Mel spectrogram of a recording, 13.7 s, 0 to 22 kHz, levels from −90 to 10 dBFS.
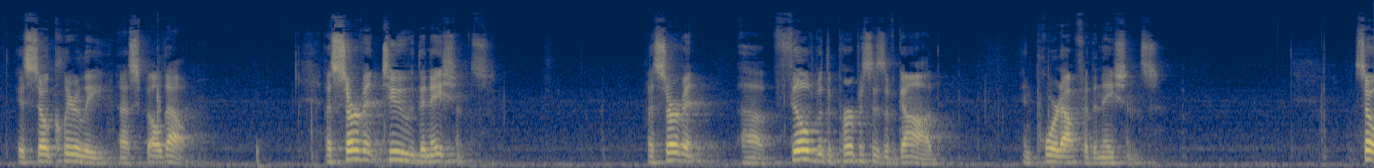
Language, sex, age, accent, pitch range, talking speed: English, male, 30-49, American, 100-150 Hz, 120 wpm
